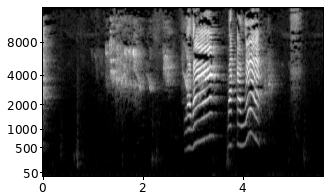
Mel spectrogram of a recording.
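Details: Pet parrot at home saying "mummy": a soft hiss, then two clear, strongly tonal utterances about a second apart, the second with a rising then falling inflection, ending in a short squeak.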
